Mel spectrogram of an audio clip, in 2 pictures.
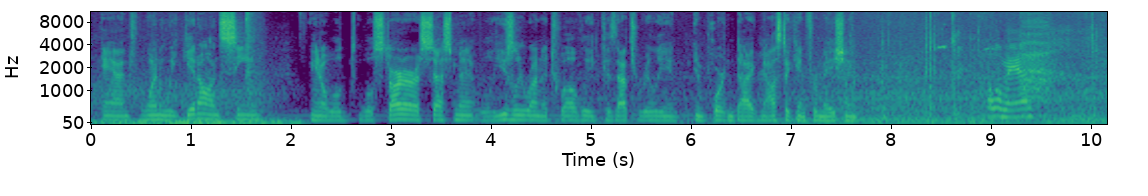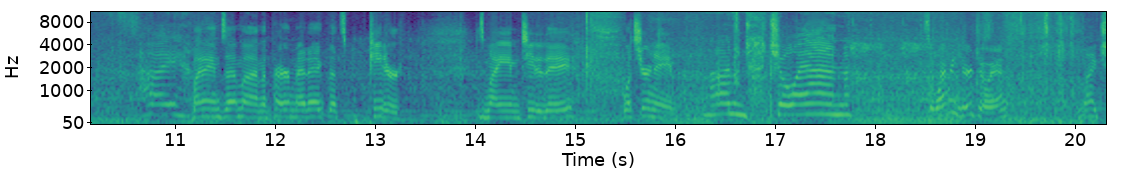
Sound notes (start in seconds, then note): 10.2 panting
